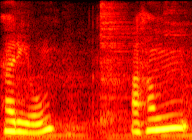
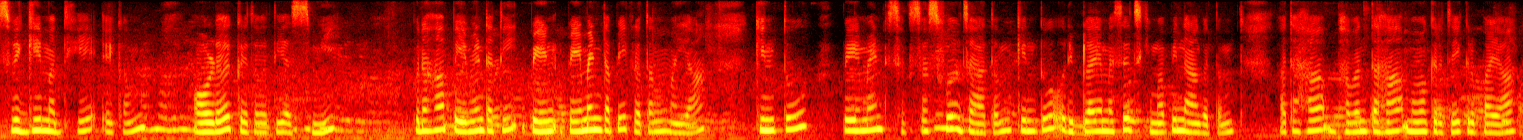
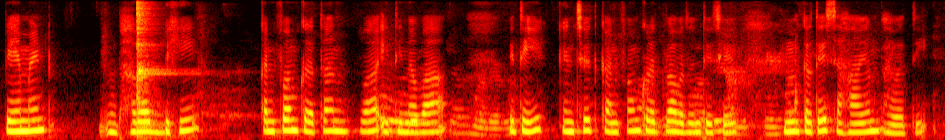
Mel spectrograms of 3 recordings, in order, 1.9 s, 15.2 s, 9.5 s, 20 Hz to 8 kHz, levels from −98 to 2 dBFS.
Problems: background sounds at intervals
